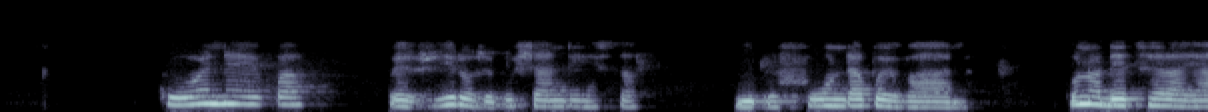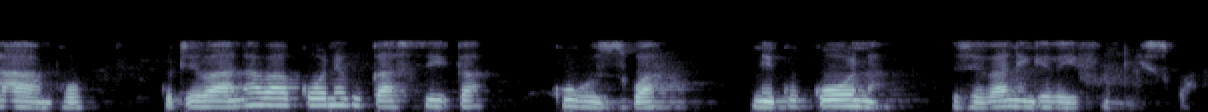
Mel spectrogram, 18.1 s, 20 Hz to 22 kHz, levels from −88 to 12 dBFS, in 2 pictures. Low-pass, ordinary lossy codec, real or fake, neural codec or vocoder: 5.4 kHz; Opus, 24 kbps; real; none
